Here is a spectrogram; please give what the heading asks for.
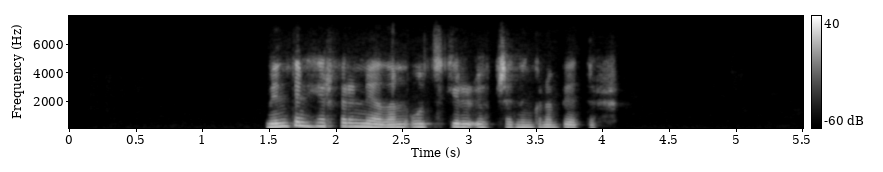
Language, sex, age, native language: Icelandic, female, 30-39, Icelandic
